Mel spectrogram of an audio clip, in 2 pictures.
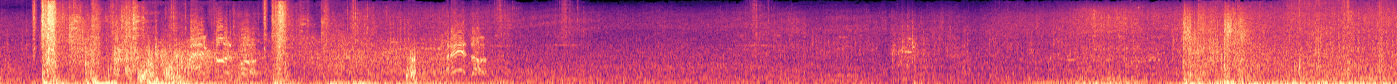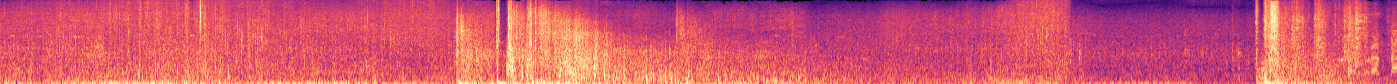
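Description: Tank guns fire with loud booming blasts.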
